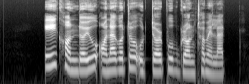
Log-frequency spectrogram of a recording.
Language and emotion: Assamese, neutral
